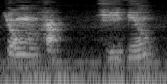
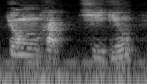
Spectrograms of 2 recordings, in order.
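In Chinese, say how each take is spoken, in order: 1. 音节“合”是低调。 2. 音节“合”是低调。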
